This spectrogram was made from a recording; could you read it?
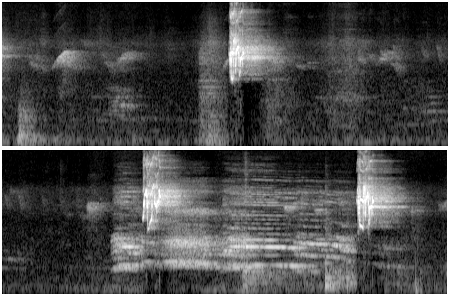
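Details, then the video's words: Lovebird giving a few sharp, high, piercing chirps spaced several seconds apart, with a brief burst of buzzy, harsh chatter around the middle and quiet pauses between. "LOVEBIRD NGETIK NGOEK LANJUT NGEKEK"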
